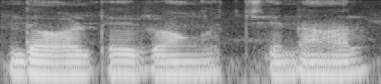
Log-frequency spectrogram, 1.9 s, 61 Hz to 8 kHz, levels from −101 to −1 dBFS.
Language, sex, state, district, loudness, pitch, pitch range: Bengali, male, West Bengal, Cooch Behar, -18 LUFS, 110 Hz, 110-115 Hz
